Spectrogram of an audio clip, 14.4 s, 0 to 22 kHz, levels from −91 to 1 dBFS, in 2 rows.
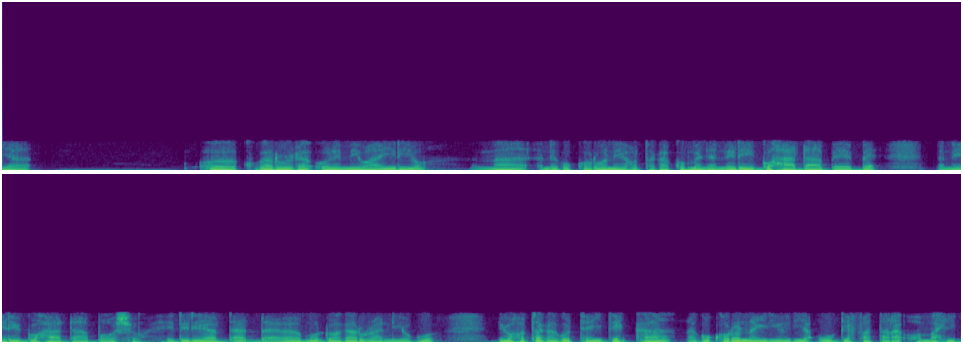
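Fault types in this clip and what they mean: No faults detected; the speech sits on a standard 64 kbps G.711 A-law telephone channel, with the expected cut-off above 4 kHz and at most a faint level-tracking quantisation hiss.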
